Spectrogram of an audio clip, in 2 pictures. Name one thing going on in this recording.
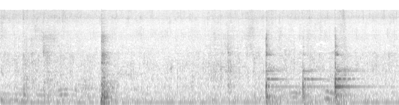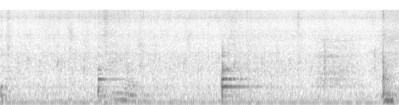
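A metal spoon clanks and scrapes against a metal pot.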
